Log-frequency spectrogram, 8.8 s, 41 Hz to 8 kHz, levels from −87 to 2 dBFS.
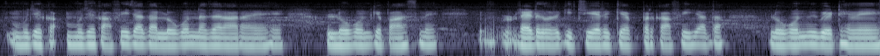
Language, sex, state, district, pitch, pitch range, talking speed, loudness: Hindi, male, Bihar, Gopalganj, 125 Hz, 120-130 Hz, 175 wpm, -24 LUFS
